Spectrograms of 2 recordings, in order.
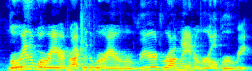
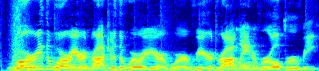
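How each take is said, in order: First: It is said at a faster pace. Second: It is said at a moderate pace.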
